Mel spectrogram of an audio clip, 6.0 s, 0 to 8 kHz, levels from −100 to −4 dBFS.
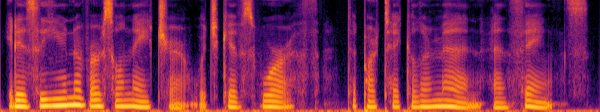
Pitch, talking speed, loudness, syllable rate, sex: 155 Hz, 130 wpm, -21 LUFS, 4.0 syllables/s, female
